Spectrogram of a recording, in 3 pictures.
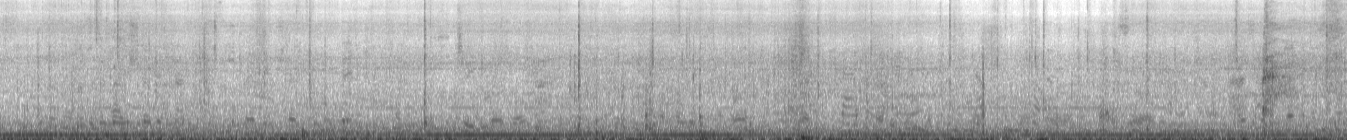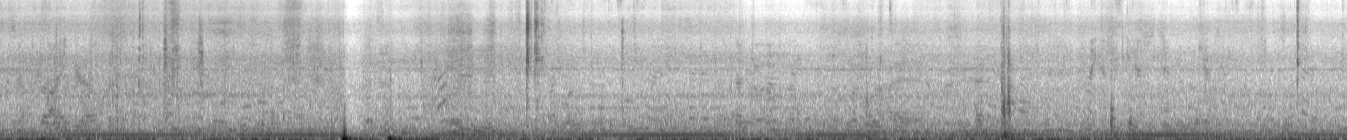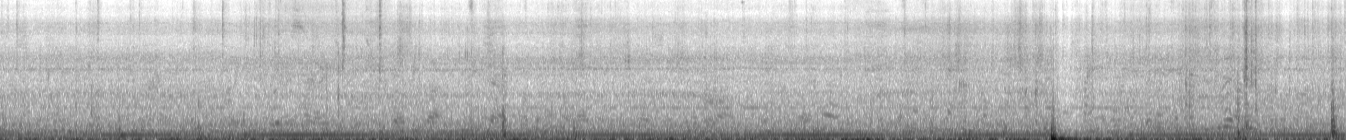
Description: Train Stanstead

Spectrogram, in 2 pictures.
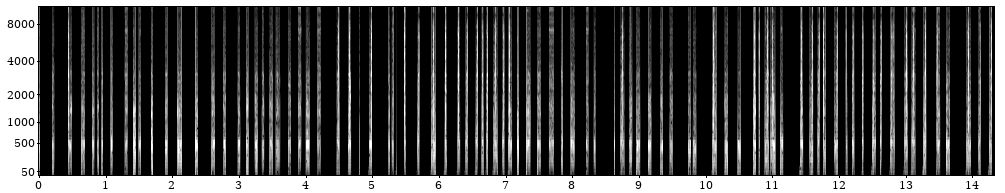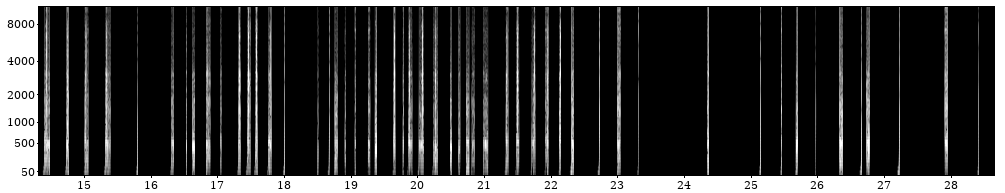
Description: UW soundtrack; Fieldrecordings; Sipadan Video Soundwork

